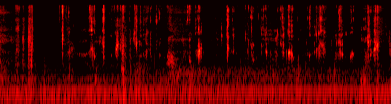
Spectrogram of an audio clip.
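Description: A person chewing a mouthful of pulled pork in barbecue sauce close to the microphone: soft, wet smacking and irregular small clicks.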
